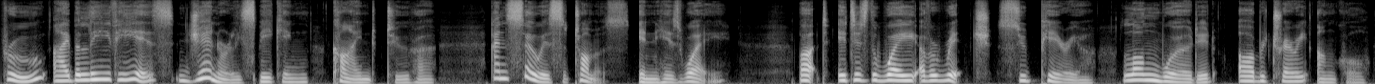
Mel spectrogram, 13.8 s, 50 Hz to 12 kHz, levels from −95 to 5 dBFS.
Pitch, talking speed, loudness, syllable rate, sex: 175 Hz, 135 wpm, -20 LUFS, 4.0 syllables/s, female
